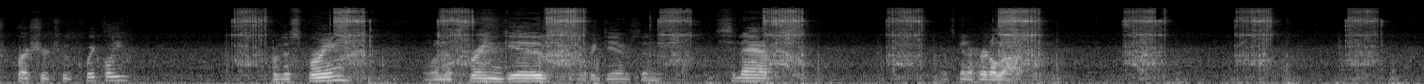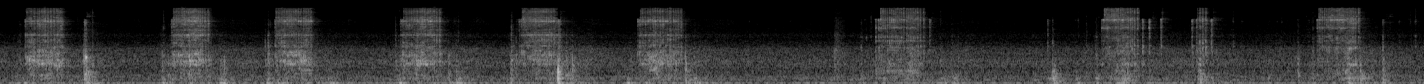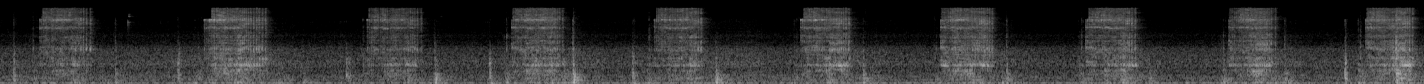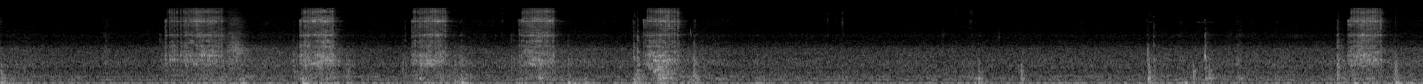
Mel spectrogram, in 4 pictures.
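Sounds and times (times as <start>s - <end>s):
spring compressor rasping cranks: 2.2s - 21.4s, 22.8s - 23.9s, 24.6s - 31.4s, 32.0s - 40.1s, 40.7s - 42.9s, 44.3s - 51.2s, 56.0s - 56.9s.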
